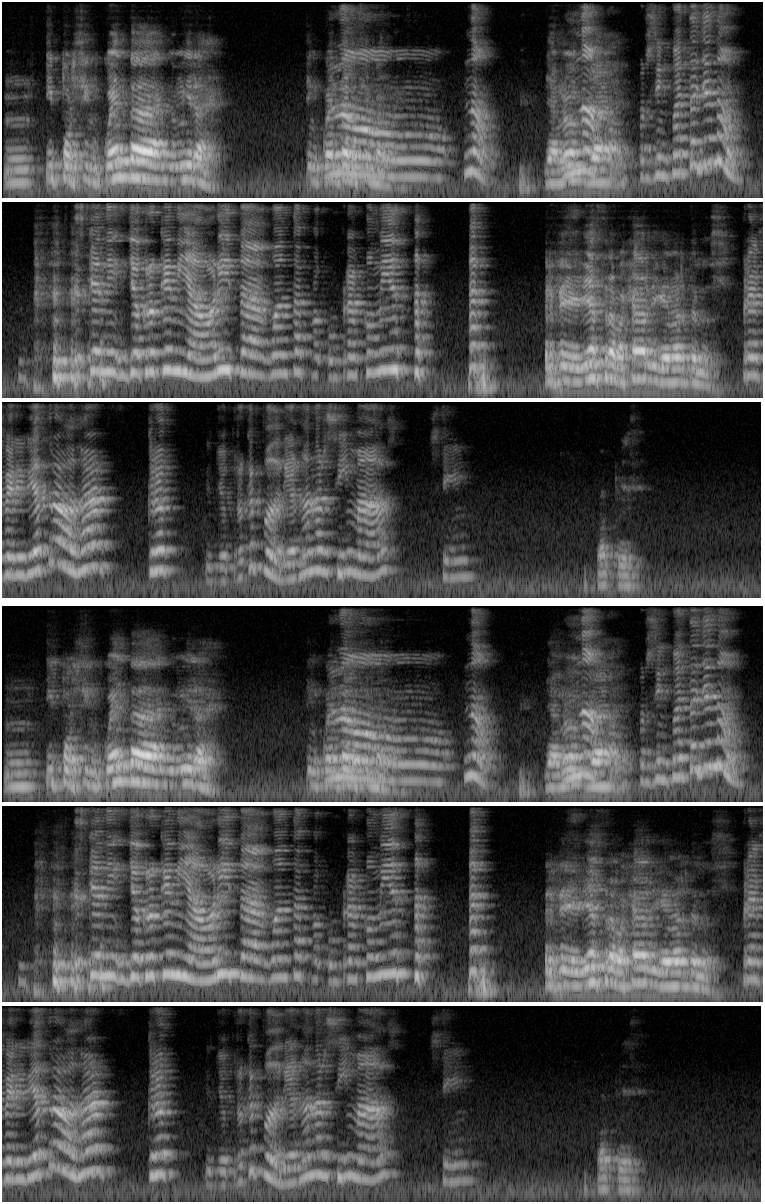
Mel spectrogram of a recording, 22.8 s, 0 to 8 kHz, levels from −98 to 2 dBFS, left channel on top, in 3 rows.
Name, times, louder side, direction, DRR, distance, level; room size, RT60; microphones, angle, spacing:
voice 1, 0.0-2.1 3.0-3.9 5.4-6.2 7.9-8.4 13.0-14.7 21.2-21.5, left 2 dB, 60° left, 3.2 m, -27 dB
voice 2, 3.2-4.9 5.6-7.4 7.8-7.9 8.3-11.8 12.3-12.4 13.1-13.2 15.0-16.3 16.7-16.9 17.2-19.1 19.6-19.9, left 1 dB, 15° left, 3.4 m, -32 dB
14.5 x 11.5 x 2.4 m
head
